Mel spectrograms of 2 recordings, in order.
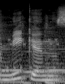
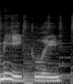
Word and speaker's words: Meekins: Actually, Officer Meekins at the detention center told us. Ah, that poor little doggy. Poor guy. I keep getting his name wrong and calling him Meekly.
